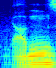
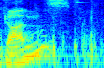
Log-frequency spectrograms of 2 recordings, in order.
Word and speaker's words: GUN5: heard it's actually pronounced I've heard it's pronounced guns actually apparently I've heard that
